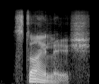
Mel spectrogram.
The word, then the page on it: stylish: British English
